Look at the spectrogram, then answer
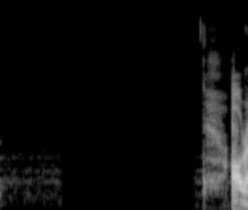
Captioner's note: pause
